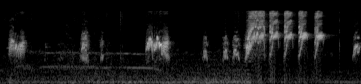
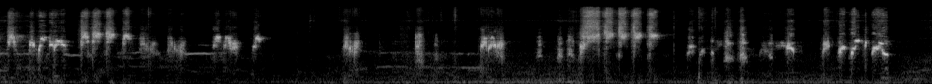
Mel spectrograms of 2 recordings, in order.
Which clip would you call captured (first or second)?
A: first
